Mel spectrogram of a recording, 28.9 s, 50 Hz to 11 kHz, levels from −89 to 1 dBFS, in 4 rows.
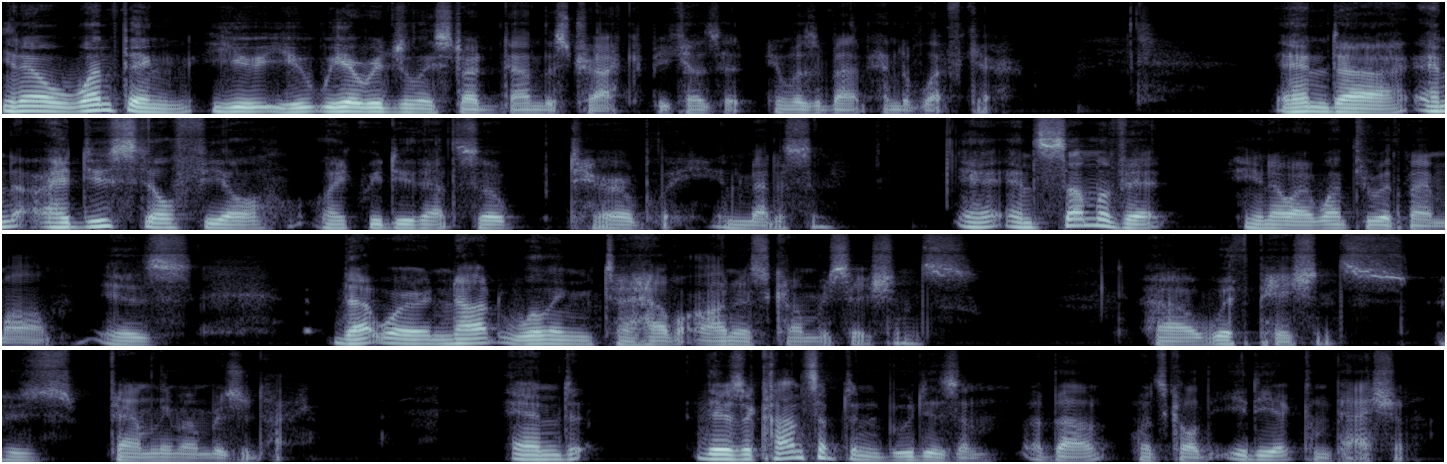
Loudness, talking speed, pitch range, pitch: -26 LUFS, 160 wpm, 105-135 Hz, 115 Hz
